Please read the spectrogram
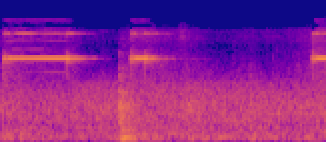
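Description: Digital multimeter's continuity beeper sounding a single high-pitched tone as the probes touch the speaker cabinet's wiring. There is a half-second beep, a brief one a little before one second, and another starting near the end. Each beep is the meter showing an unbroken connection.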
